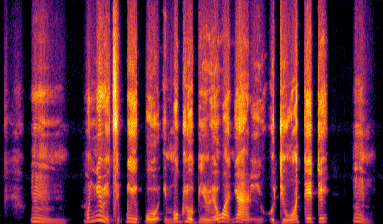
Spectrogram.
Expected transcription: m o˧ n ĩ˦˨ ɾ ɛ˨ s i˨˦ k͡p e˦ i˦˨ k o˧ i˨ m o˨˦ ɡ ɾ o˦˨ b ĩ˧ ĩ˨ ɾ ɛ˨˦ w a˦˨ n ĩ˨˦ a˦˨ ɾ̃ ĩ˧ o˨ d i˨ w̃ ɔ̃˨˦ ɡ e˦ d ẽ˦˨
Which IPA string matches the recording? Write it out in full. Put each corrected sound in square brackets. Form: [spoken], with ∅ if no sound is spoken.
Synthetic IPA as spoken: m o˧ n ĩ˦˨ ɾ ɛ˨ [t] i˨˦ k͡p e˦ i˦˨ [k͡p] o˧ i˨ m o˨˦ ɡ [l] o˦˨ b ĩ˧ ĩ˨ ɾ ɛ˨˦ w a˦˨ n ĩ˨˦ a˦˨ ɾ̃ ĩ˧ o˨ d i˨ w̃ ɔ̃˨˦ [d] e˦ d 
